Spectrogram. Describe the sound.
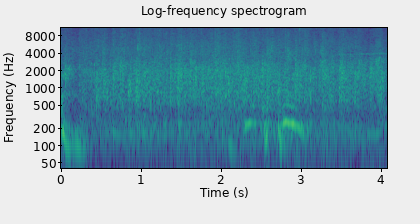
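A crowd of ladies and gentlemen applauds steadily for an introduced guest, a dense, even patter of many hands clapping throughout, with a few faint voices rising briefly beneath the applause.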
